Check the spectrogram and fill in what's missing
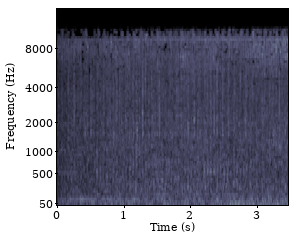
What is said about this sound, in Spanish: El helicóptero sobrevuela un bosque montañoso. Aterriza en un claro.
